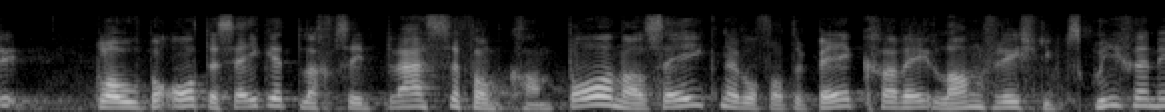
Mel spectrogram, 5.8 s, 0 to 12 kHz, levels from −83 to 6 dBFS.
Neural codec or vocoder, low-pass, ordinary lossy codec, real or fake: codec, 16 kHz, 2 kbps, X-Codec, HuBERT features, trained on LibriSpeech; 7.2 kHz; none; fake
